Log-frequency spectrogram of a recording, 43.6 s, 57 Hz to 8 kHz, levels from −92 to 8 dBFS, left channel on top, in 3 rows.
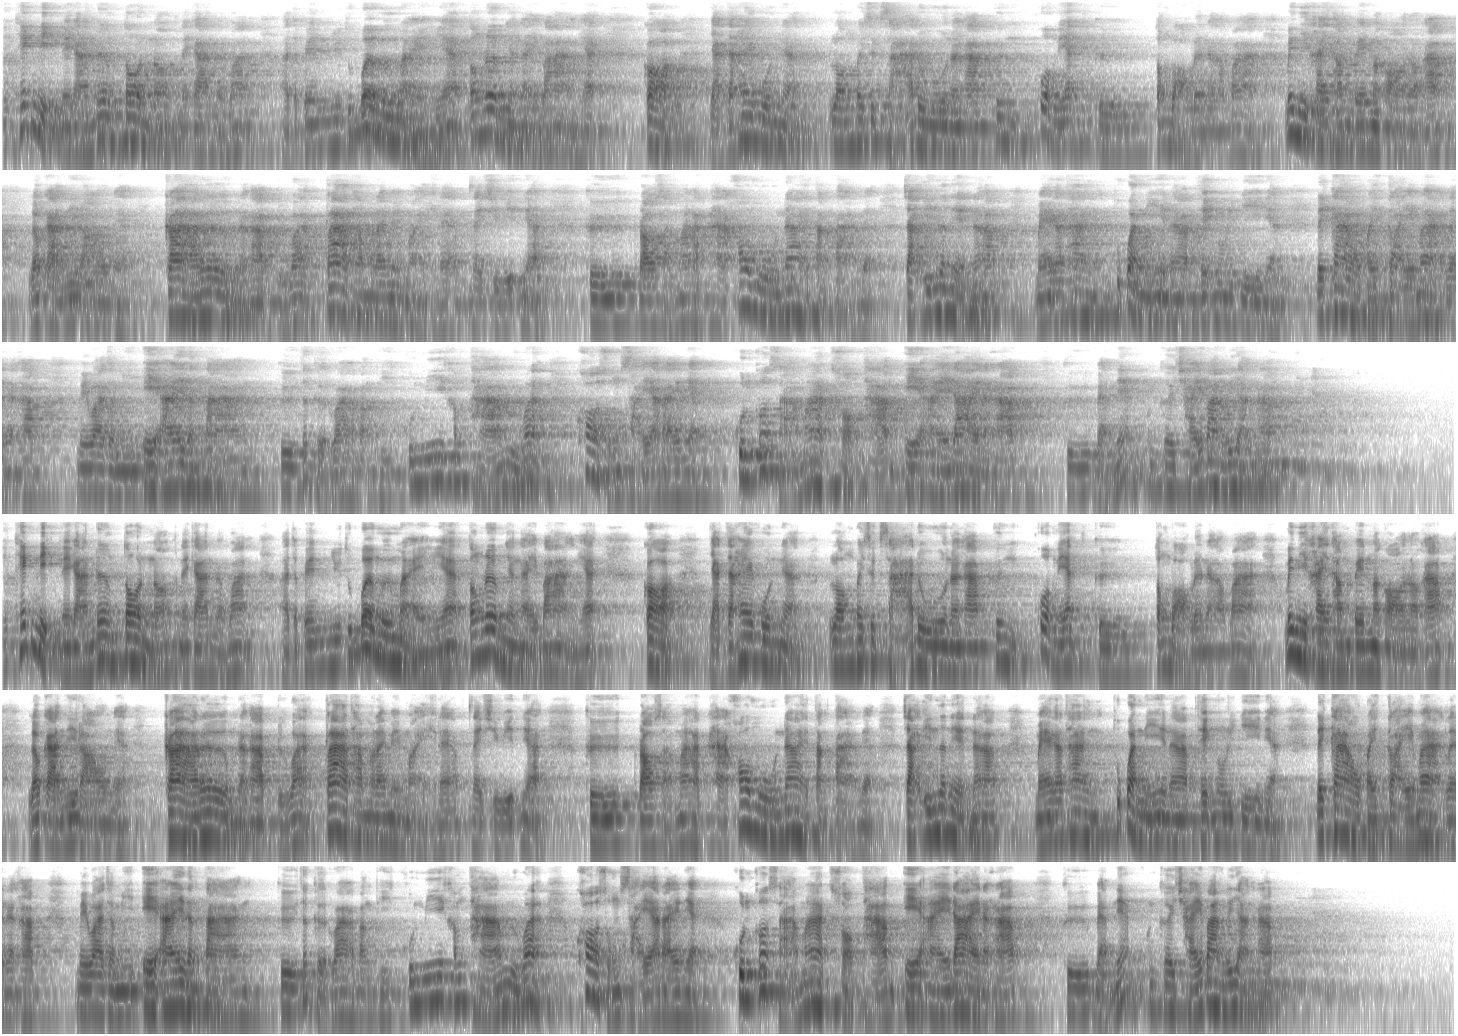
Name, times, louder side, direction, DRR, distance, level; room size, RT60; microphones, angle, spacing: voice 1, 0.0-8.0 8.3-11.3 11.5-15.8 16.2-31.6 31.9-41.8, right 5 dB, 55° right, 9 dB, 0.4 m, -28 dB
voice 2, 41.4-42.9, left 2 dB, 25° left, -2 dB, 1.0 m, -46 dB
9.5 x 8.6 x 2.6 m, 2.2 s
head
